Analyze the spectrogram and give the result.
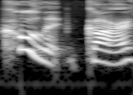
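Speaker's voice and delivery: very loud shouted yell. Jumping out of his chair to stop someone, he is yelling. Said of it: "yelled AJ".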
